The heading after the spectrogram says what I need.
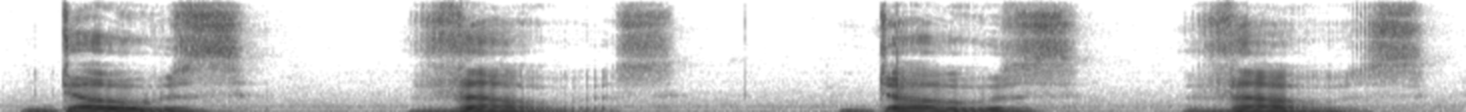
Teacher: Be aware that the S is a Z sound.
